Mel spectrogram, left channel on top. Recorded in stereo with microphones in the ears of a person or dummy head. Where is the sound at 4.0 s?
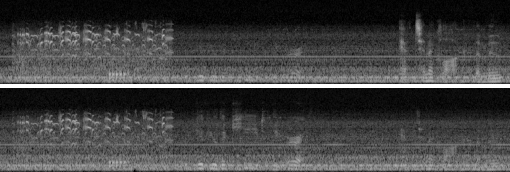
85° left.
